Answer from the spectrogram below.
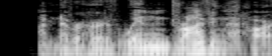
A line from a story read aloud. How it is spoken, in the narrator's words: muttered Barrett in awe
